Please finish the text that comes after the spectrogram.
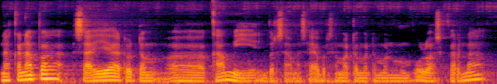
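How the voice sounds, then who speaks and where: A teacher in his forties from Bali speaking slowly with pauses, giving a reflective presentation. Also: on the low side, gravelly, dark tone. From Bali, Indonesia. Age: 40s. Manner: slow, measured, with pauses and fillers.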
